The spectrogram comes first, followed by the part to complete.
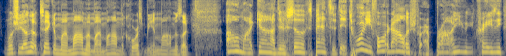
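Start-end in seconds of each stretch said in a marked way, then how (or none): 3.4-7.5 much higher, outraged mock mom; a hammed-up shocked mother complaining about prices. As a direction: play the scandalised mother at the prices. Imitating his shocked mom.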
